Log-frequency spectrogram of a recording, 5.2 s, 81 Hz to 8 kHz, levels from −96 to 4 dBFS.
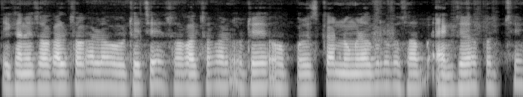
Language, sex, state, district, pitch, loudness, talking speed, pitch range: Bengali, male, West Bengal, Dakshin Dinajpur, 130 Hz, -18 LUFS, 170 wpm, 125-135 Hz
